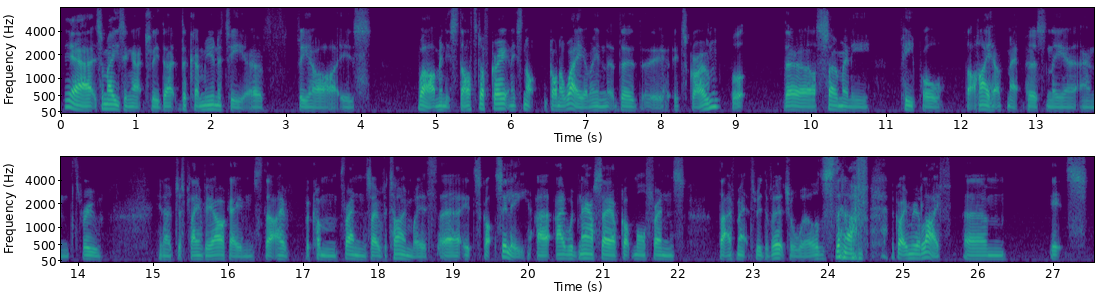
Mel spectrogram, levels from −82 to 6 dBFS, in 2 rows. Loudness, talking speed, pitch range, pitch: -31 LUFS, 180 wpm, 90-110 Hz, 100 Hz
